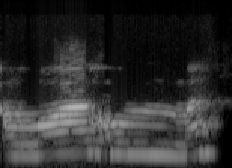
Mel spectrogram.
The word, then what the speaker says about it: Allah: word of Allah so we have to pronounce it with a thick mouth or a full mouth because it's preceded by The Stroke of butter so it will be Allah and when we stop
